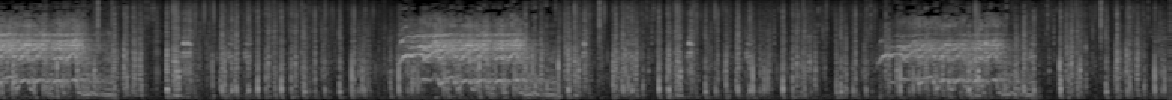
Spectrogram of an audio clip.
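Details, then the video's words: Horses in nature neighing while galloping; three long quavering whinnies, each about a second or more, come at roughly four-second intervals over continuous drumming hoofbeats. "Sounds of horses in nature (neighing + galloping)"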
